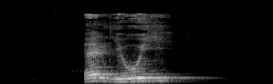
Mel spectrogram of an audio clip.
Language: Ebrié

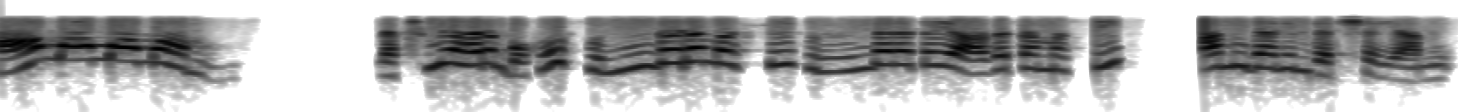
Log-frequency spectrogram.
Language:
Sanskrit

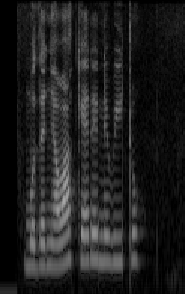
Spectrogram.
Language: Kikuyu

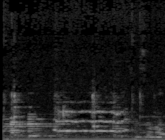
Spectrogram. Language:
Pashto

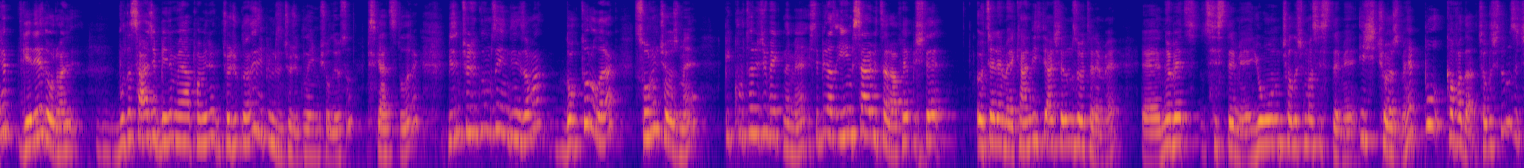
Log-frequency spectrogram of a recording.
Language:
Turkish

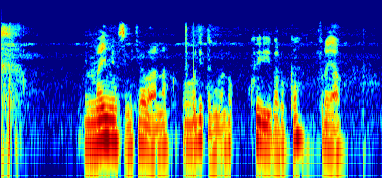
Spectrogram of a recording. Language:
Kinyarwanda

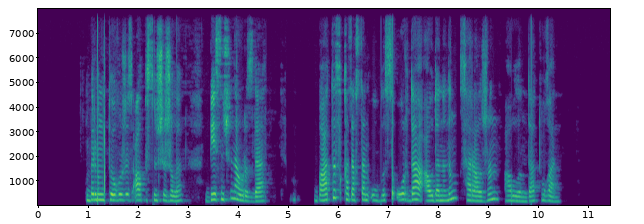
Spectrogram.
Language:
Kazakh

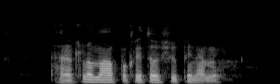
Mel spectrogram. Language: Czech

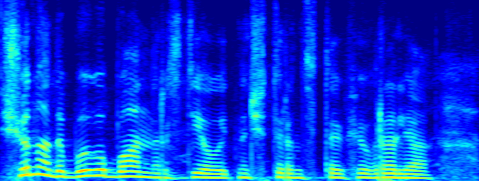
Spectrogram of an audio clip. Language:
Russian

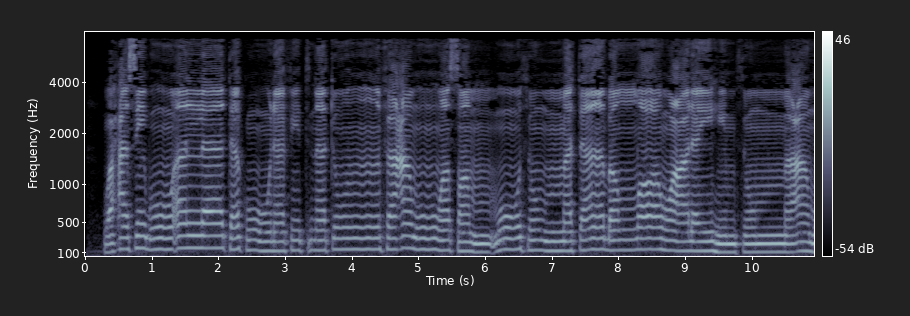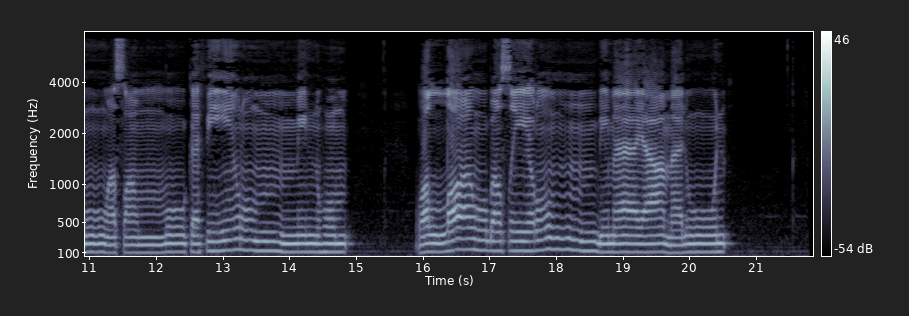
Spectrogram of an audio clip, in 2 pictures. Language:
Arabic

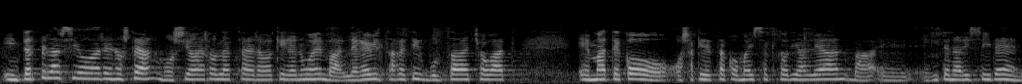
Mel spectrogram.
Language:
Basque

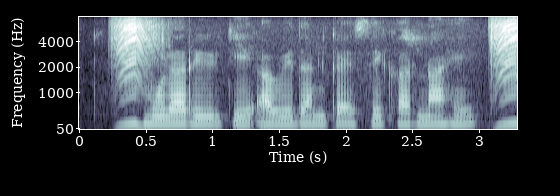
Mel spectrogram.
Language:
Chhattisgarhi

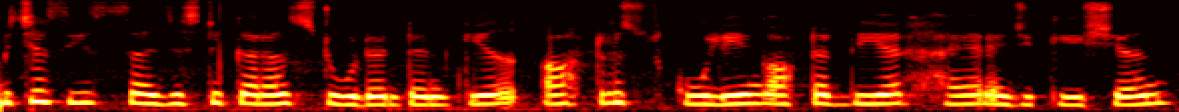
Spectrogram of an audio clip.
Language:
Kashmiri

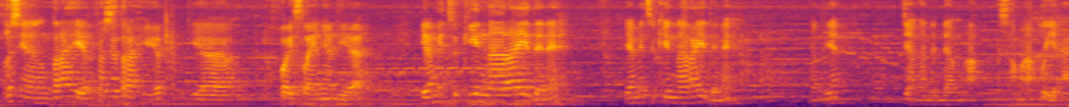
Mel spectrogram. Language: Indonesian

